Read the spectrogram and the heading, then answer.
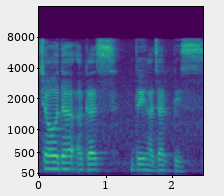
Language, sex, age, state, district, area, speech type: Nepali, male, 45-60, West Bengal, Darjeeling, rural, spontaneous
